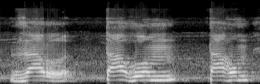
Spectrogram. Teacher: ये ता 2 नुक्तों वाली है, इसको जो है बरीक पढ़ना है।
